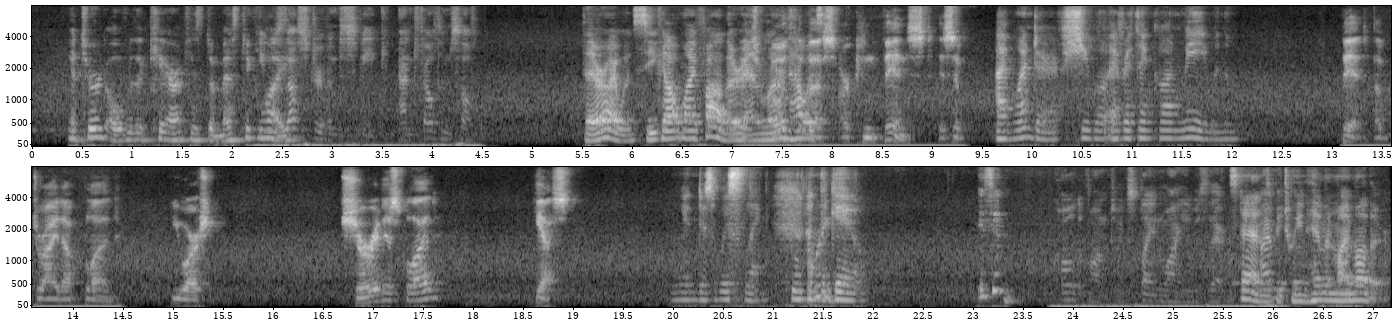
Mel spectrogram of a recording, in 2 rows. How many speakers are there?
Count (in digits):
5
